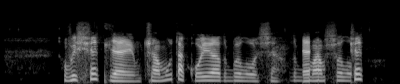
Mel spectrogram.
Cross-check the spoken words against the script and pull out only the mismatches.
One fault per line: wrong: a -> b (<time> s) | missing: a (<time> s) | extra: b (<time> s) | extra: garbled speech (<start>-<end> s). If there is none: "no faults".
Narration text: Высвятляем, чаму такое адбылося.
extra: garbled speech (2.9-3.6 s)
